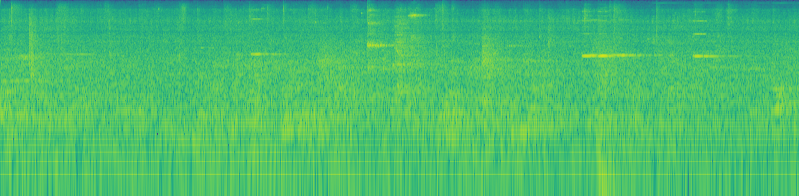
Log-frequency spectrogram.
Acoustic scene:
subway station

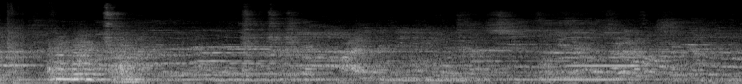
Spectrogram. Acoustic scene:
crowded indoor space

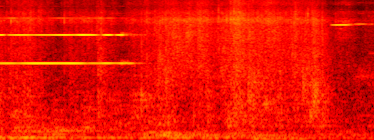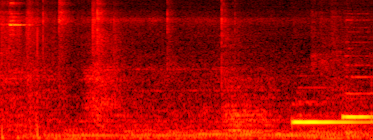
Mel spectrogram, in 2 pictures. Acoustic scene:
elevator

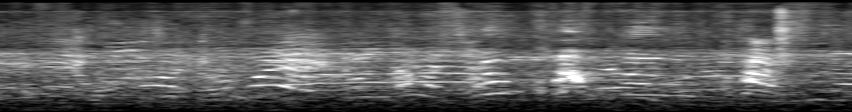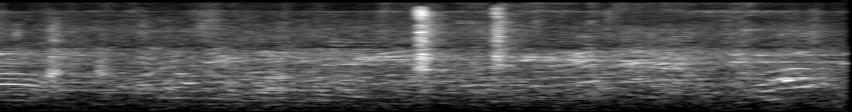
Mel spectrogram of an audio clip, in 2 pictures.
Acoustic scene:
park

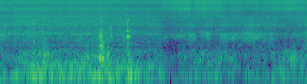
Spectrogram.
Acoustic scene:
kitchen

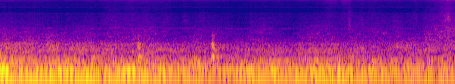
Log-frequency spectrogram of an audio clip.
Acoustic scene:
elevator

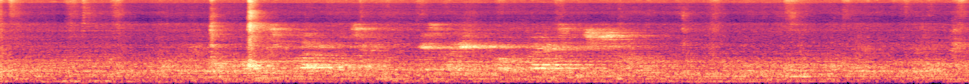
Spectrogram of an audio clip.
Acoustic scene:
subway station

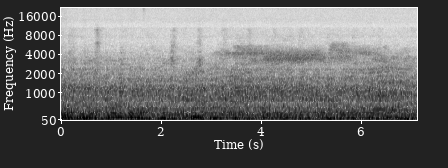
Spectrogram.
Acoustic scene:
residential area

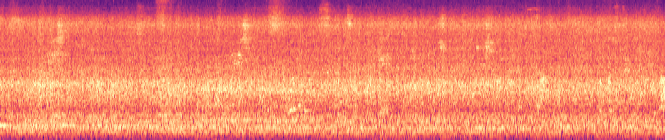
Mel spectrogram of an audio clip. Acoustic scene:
subway train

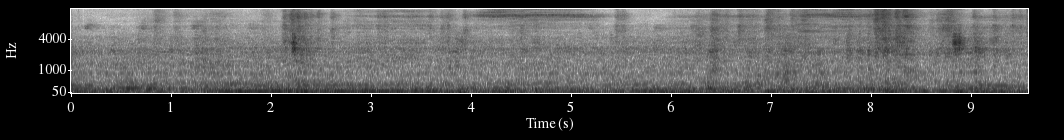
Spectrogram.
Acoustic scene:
bus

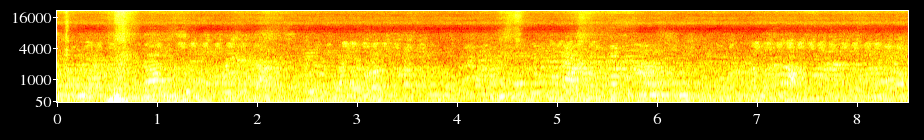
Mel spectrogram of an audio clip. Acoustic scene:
park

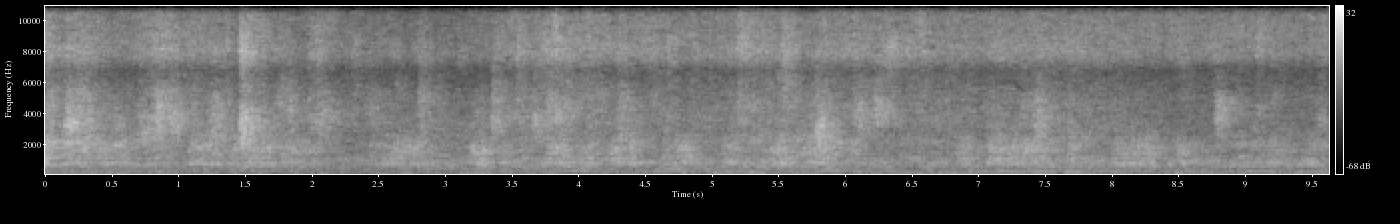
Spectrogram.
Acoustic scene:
restroom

